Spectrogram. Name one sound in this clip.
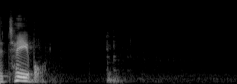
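A wooden disc knocks down onto a tabletop.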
